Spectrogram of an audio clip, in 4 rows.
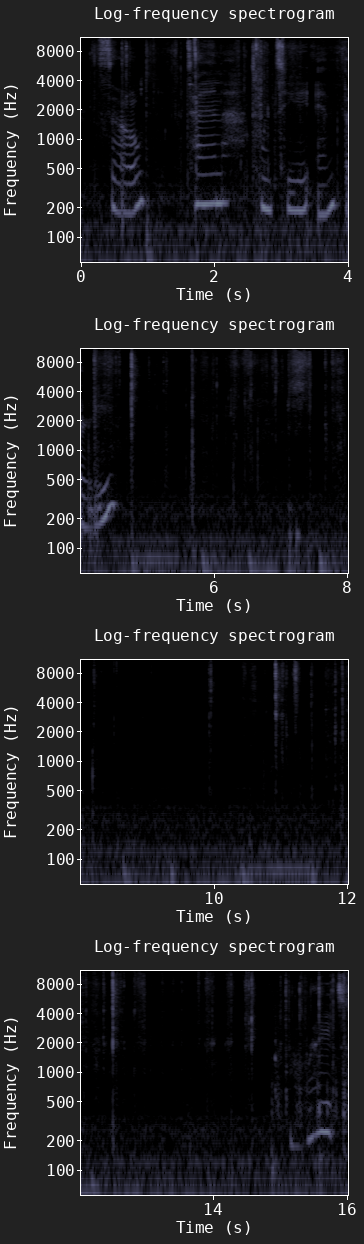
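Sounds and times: paper rustling: 10.5 - 16.0.

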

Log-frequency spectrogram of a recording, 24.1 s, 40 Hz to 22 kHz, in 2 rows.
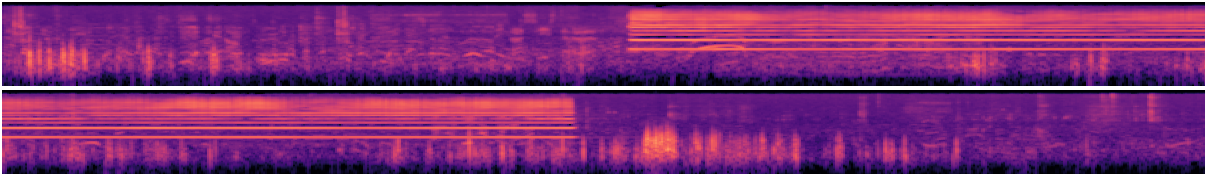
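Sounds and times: high-pitched warning horn: 6.2 - 17.9.

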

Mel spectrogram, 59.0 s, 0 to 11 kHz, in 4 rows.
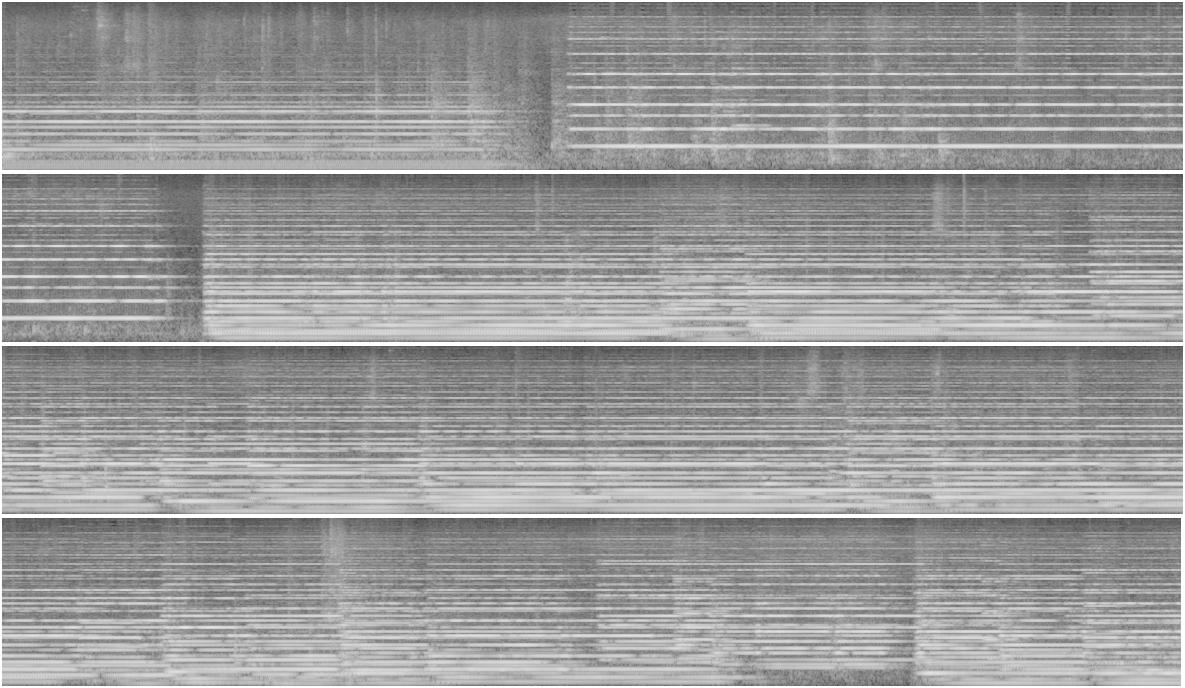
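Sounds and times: church organ playing: 0.0 - 59.0.

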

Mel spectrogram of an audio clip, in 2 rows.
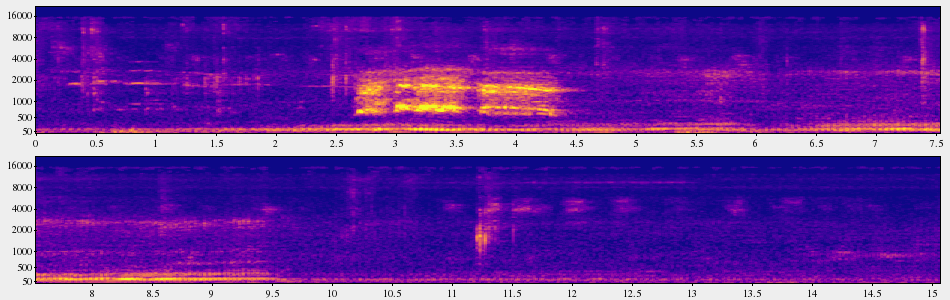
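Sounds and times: rooster crowing: 0.2 - 1.9, 2.5 - 4.7.

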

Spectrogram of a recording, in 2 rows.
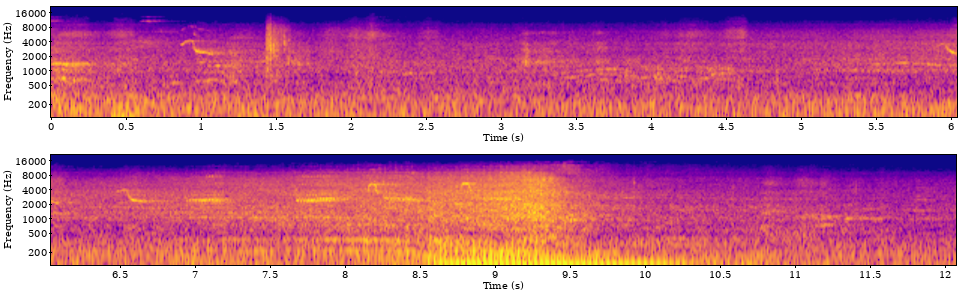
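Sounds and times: vehicle engine passing by: 5.2 - 10.8.

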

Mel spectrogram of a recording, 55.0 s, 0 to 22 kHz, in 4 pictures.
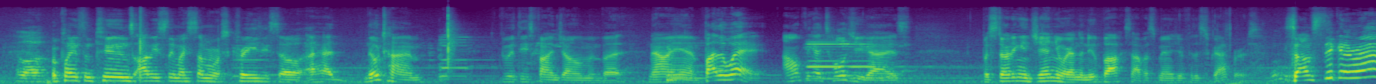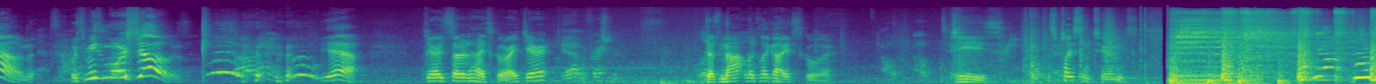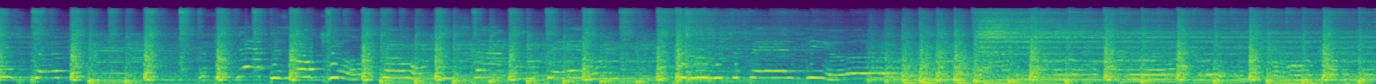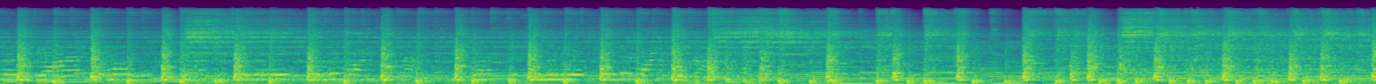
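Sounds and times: band playing live: 8.0 - 9.1, 25.4 - 55.0
bass drum and snare hits: 25.4 - 34.7, 36.4 - 55.0.

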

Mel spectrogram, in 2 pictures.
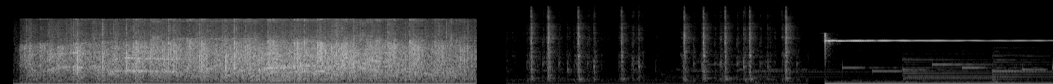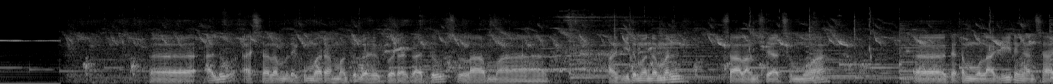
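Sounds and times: typewriter-like clicks: 5.1 - 8.1
short electronic melody: 8.1 - 12.0
steady high beep: 8.2 - 11.4.

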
